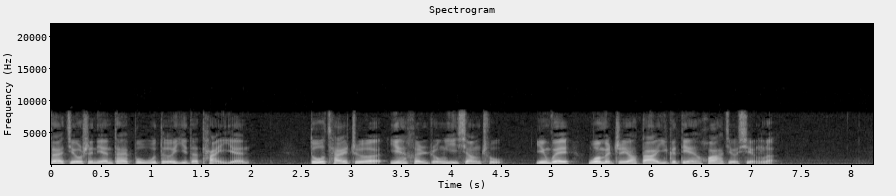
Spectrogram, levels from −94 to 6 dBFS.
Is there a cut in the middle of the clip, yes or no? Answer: no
